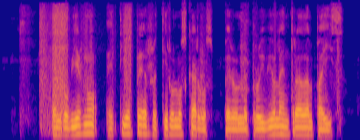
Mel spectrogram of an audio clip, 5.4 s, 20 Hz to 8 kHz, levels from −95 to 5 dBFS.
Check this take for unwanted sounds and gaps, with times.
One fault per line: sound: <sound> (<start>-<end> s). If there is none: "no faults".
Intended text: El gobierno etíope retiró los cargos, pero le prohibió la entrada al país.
no faults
